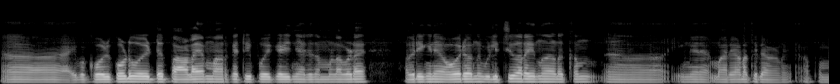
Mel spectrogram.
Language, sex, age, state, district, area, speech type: Malayalam, female, 18-30, Kerala, Wayanad, rural, spontaneous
